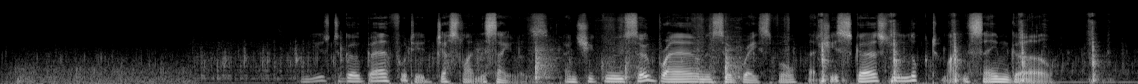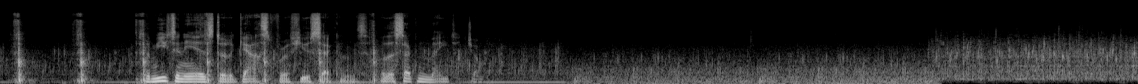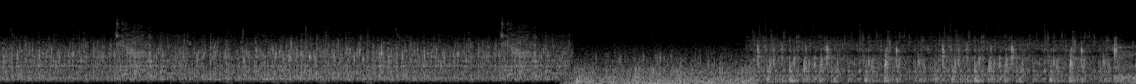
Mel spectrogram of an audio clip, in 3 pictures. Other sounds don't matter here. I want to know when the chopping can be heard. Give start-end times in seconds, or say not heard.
4.8-15.2.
